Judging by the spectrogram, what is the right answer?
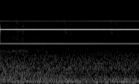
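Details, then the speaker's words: ATGFOX 8250A jump starter clamped backwards: steady high electronic tone with chirps about twice a second, its reverse polarity warning, red light lit. "You hear the audible? That's telling you reverse polarity detected."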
